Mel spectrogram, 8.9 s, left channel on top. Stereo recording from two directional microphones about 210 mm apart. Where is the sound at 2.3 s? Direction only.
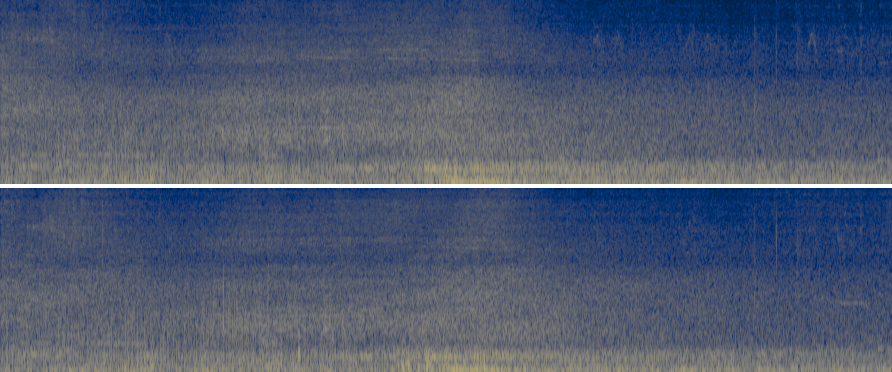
20° right (ahead or behind).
